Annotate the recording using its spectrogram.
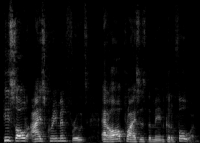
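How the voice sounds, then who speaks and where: A man reading a storybook aloud to children as host, in an expressive, deliberate and emphatic storytelling manner. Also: a little high. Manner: deliberate, emphatic storytelling with dramatic rises and falls.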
